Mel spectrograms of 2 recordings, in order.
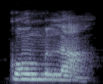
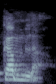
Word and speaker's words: Kamala: it should be pronounced kombula she doesn't say kamla the indian way she says c o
